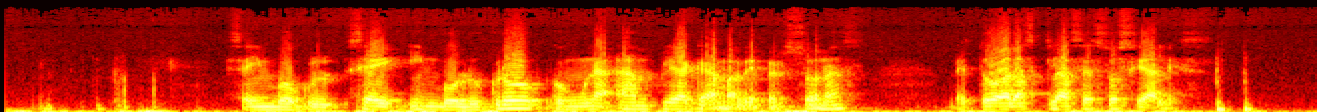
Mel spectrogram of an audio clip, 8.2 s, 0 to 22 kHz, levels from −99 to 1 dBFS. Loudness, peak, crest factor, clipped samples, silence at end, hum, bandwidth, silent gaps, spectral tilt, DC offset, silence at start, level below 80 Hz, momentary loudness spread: -13 LUFS; 0 dBFS; 12 dB; under 0.1%; 0 s; none; 10.5 kHz; none; -8 dB/octave; under 0.1%; 0.05 s; -26 dBFS; 21 LU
